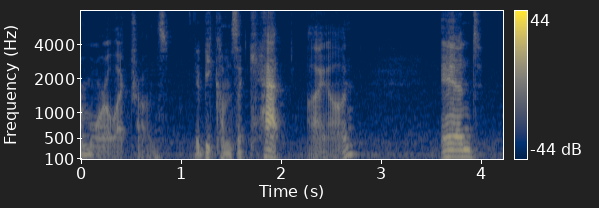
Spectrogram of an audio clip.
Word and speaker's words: cation: this a cat now it's not called cation it's called cat ion so remember to pronounce that because it's very important nothing says that you don't know what you're talking about more than when you mispronounce a word like cat ion okay cat ion the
